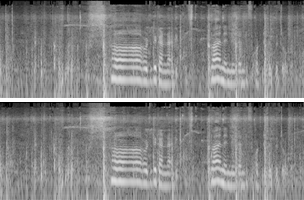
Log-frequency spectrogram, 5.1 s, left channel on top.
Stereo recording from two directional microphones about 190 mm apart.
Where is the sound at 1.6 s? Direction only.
Centre (ahead or behind).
